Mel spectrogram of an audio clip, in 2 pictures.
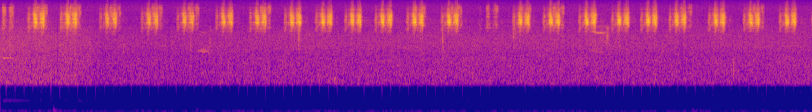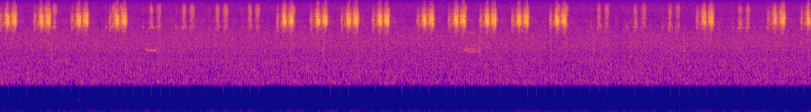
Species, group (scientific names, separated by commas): Tettigonia hispanica, Orthoptera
